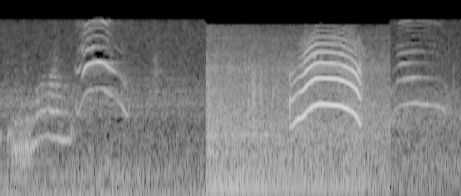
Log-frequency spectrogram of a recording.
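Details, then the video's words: Newborn kittens meowing: a few loud, rising-then-falling harmonic mews, one long and strained, separated by short pauses, with spliced segments and a low steady hum beneath. "Cute Newborn KITTENS MEOWING Baby Kitten Meowing Sound Effect A Cats Meowing Compilation"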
